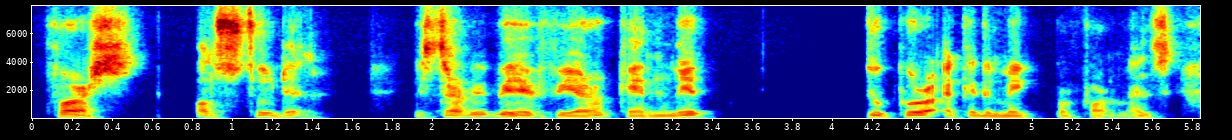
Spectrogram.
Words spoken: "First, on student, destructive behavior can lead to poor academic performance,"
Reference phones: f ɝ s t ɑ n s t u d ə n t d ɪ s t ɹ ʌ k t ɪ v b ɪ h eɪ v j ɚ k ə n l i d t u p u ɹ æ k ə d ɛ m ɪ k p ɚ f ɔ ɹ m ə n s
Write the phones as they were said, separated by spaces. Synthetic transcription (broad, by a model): f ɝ s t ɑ l s t u d ə n t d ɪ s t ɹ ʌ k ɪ b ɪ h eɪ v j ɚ k ə n l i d t u p u ɹ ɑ k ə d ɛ m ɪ k p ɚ f ɔ ɹ m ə n s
